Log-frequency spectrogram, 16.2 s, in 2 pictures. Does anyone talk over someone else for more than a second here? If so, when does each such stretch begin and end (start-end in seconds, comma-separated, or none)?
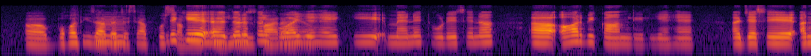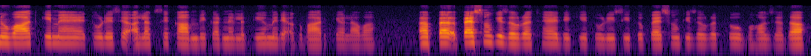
1.7-3.2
